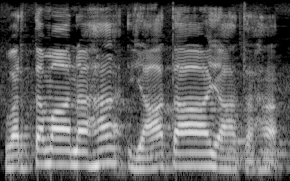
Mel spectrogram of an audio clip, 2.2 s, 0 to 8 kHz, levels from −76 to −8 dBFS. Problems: background sounds at intervals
